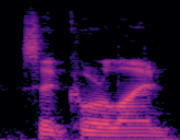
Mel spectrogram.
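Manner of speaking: plain reading voice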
